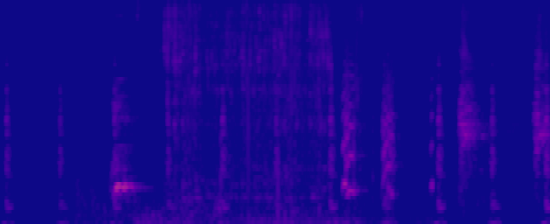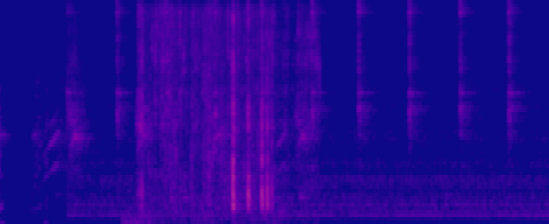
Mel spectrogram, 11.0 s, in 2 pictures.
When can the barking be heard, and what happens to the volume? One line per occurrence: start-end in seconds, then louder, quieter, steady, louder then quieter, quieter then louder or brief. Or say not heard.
1.1-8.7 louder then quieter.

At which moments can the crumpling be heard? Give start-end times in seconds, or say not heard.
1.8-3.7, 6.8-8.2.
